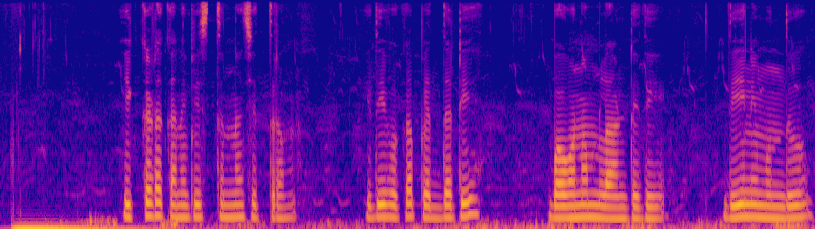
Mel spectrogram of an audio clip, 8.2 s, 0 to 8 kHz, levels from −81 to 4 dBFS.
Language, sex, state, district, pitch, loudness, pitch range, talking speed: Telugu, male, Andhra Pradesh, Sri Satya Sai, 155 Hz, -18 LUFS, 145-160 Hz, 75 wpm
